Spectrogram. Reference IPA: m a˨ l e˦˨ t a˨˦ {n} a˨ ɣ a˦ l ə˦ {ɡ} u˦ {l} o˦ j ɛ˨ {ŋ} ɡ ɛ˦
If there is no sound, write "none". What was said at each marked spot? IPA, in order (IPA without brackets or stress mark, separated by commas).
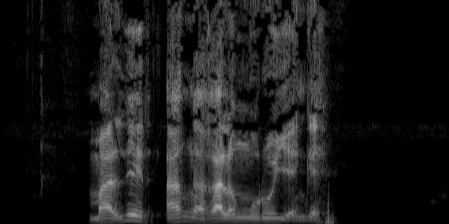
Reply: ŋ, ŋ, ɾ, ŋ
